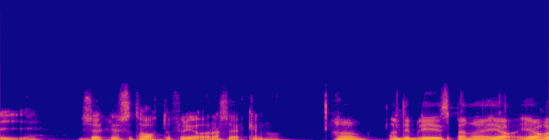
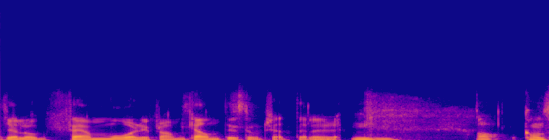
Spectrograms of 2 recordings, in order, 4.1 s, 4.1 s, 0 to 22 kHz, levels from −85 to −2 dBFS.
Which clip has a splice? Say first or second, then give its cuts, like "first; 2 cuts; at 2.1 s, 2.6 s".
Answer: second; 1 cut; at 2.5 s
